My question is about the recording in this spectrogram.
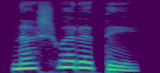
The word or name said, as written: ನಿಃಸ್ವಾರ್ಥ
